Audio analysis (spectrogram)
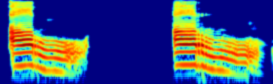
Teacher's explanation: tebal kemudian getarannya sekali kemudian ee ada aliran suara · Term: huruf ro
